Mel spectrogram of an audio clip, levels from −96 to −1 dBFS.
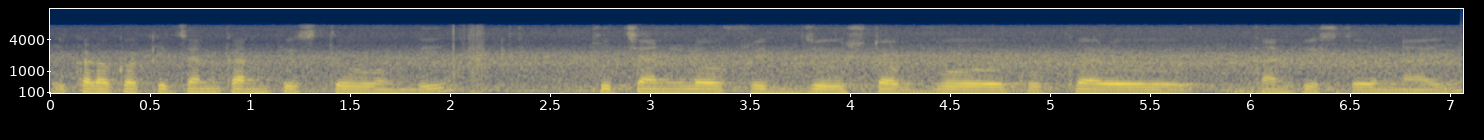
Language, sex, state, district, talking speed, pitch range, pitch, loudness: Telugu, male, Telangana, Mahabubabad, 100 wpm, 115-130 Hz, 125 Hz, -18 LUFS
